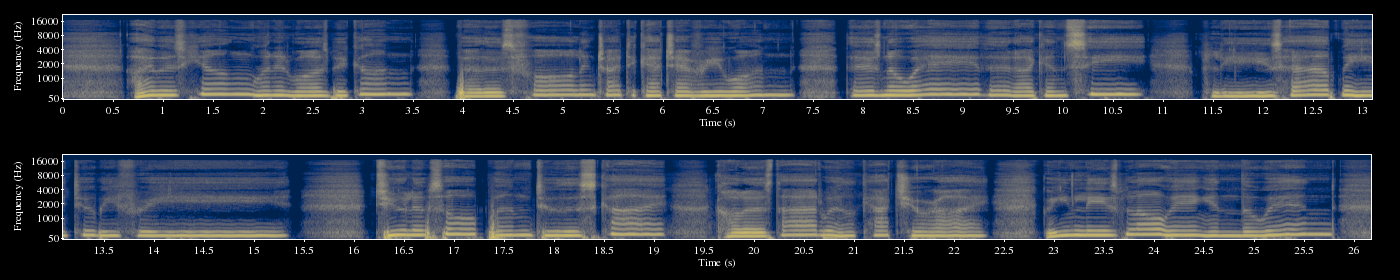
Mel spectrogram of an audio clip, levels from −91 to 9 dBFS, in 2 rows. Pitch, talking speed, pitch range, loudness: 200 Hz, 100 wpm, 180-220 Hz, -19 LUFS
